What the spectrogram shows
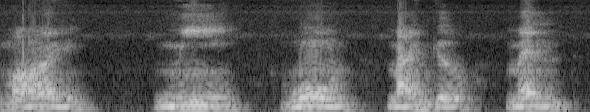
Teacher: both the lower and the upper lip come to a contact with each other there is a closure between the lips and the air is let to go through the nasal cavity · Alright, all the initial sound is the nasal So when we say the sound both the lower and the upper lip come to a contact with each other · the closing of the oral cavity is between the active articulator lower lip and the passive articulator upper lip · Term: bilabial nasal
